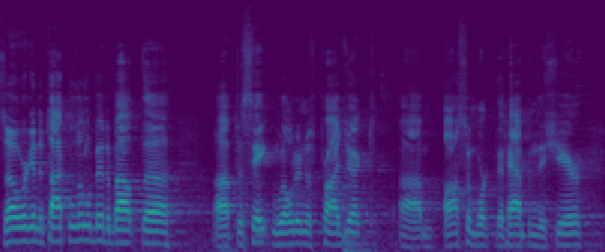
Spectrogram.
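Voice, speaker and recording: A man with a fairly high voice talks at a medium speed, his pitch moving in an ordinary way. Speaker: panel moderator. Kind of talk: conference panel talk. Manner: loud.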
